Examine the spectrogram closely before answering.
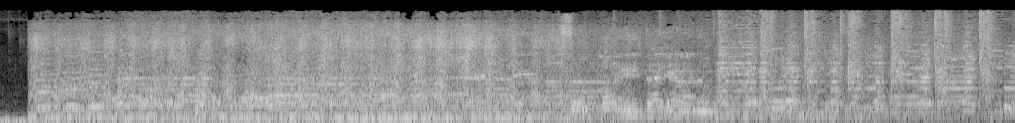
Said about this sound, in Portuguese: A viagem é de trem. No vagão, palmas, música e muita animação até chegar ao destino. Assim são os passeios turísticos para as vinícolas do Vale dos Vinhedos, no Rio Grande do Sul.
